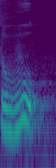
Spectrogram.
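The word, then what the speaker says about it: वु: And Wu is pronounced like WOO in wood.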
